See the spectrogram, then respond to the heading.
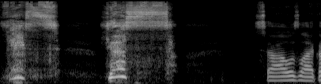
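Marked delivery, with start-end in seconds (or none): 0.1-1.7 high, triumphant yes; a burst of real relief and joy; excited cheer. Real, not acted. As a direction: cheer like he finally got it. Celebrating his right answer.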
